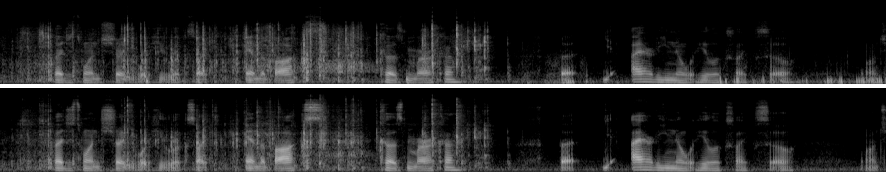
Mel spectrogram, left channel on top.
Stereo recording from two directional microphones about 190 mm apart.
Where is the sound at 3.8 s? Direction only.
25° right (ahead or behind).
